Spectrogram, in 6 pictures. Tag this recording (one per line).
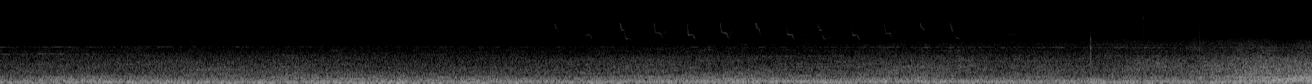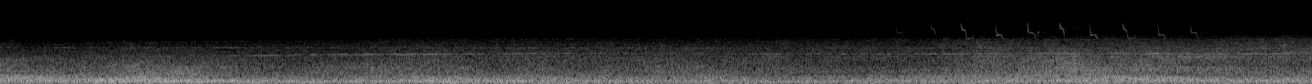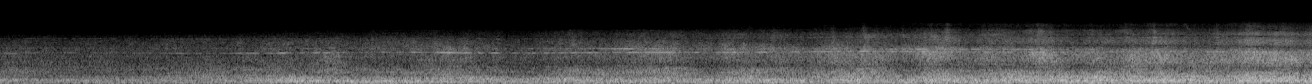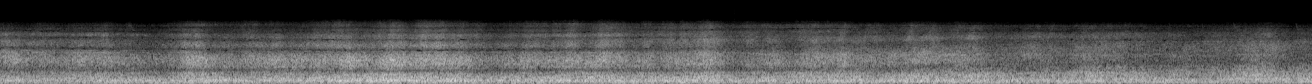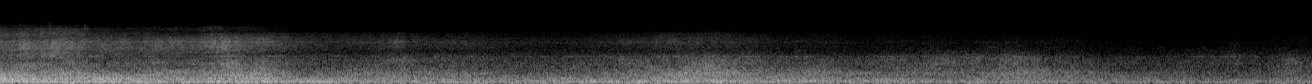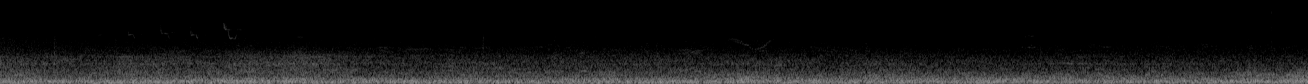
A319
airbus
aircraft
airplane
jet
landing
passenger
plane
